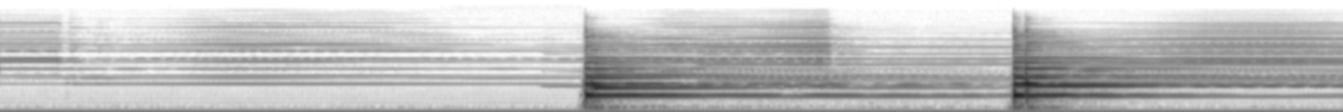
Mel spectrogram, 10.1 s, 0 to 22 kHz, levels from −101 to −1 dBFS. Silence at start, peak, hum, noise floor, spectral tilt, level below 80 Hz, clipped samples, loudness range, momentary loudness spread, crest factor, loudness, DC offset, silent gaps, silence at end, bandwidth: 0 s; -4 dBFS; none; -55 dBFS; -2 dB/octave; -70 dBFS; under 0.1%; 19 LU; 26 LU; 24 dB; -25 LUFS; 0.2%; none; 0 s; 13 kHz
